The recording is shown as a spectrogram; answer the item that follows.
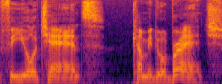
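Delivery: eastern Australian accent, national voiceover read. A voiceover artist demonstrating an eastern states read, eastern Australian pronunciation. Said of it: "if I'm voicing for eastern states or national".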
